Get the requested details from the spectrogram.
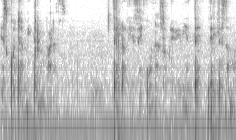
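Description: A woman whispers in a warm tone at a moderate pace, with noticeable background noise behind her. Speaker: vlogger giving advice. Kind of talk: casual vlog chat, heartfelt advice. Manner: warm smiling whisper. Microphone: earbuds.

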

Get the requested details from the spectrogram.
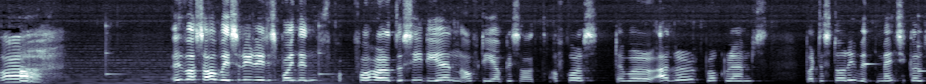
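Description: Music plays in the background as a speaker with a non-native accent talks at a fairly slow pace. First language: non-native English speaker. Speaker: gamer reading a visual novel aloud. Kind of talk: reading story text aloud.

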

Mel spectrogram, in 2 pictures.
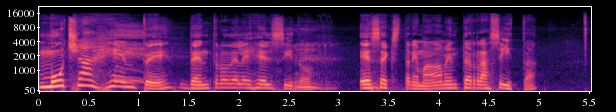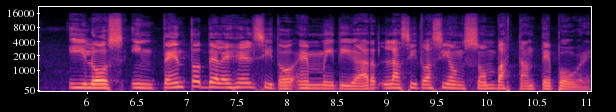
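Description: Over a quiet background and in a dry sound with no echo, a man with a high pitch and lively intonation speaks at a very slow pace. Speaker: YouTuber and army veteran; podcast guest. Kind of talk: casual chat. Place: home room. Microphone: handheld.

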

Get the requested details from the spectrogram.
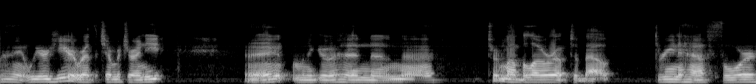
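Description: A man with an unremarkable speaking voice, fairly even intonation and a fairly quick pace, over a quiet background. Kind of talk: tutorial. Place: workshop.

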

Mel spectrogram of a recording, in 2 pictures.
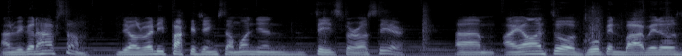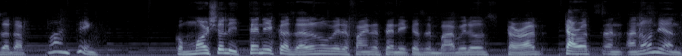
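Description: Faint music plays in the background as a man speaks at a moderate pace with ordinary pitch variation, the sound dry with no echo. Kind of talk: interview answer. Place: farm machine. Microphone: lapel.

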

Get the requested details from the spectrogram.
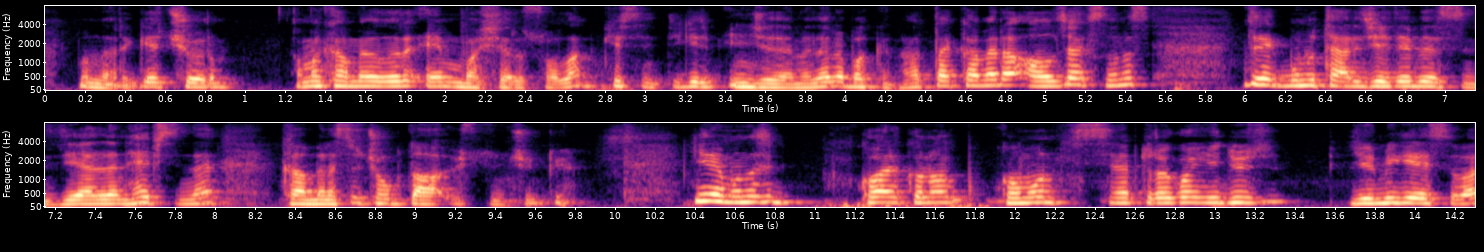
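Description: Speaking at a fairly quick pace, a man uses a high pitch with ordinary pitch variation. His tone is dark and mellow. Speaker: tech YouTuber. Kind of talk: product review. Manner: fast; casual.

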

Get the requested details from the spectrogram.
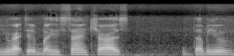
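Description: A man speaks with monotone, flat intonation, and the sound is dry with no echo. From Barbados. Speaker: travel vlogger giving a walking tour. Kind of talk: tour guide narration, walking tour of a church and graveyard. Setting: outdoors at church and graveyard. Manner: informative, conversational, points out sights as he walks. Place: garden. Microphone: phone near.

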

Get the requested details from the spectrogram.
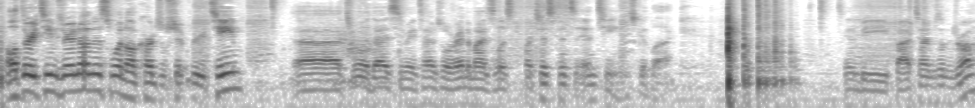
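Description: The speech moves at a fairly quick pace. Loud background noise runs throughout. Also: man. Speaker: card break host. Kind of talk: live-stream commentary. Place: home room.

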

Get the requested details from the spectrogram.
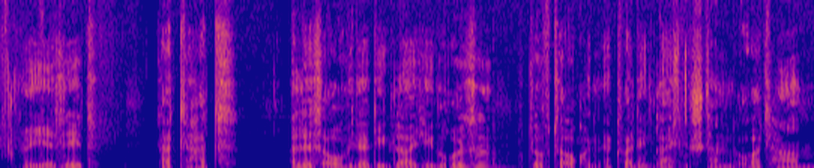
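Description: With a very deep, low pitch and a dark, mellow tone, a man speaks with vocal fry. His pace is fairly quick and his intonation fairly even. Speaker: gaming YouTuber. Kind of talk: casual let's play commentary.

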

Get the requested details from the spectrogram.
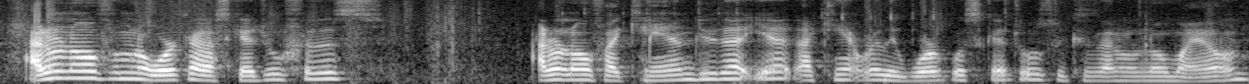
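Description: Over noticeable background noise, a woman speaks at a very fast pace. Her pitch sits in the medium range. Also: ordinary pitch variation. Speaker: gaming video creator. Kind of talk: gameplay commentary.

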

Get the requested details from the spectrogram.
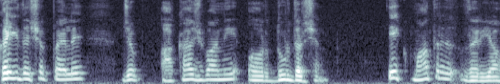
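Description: With lively intonation and a high pitch, a man speaks at a very slow pace. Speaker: interviewer. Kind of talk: interview host introduction. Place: studio. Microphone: lapel.

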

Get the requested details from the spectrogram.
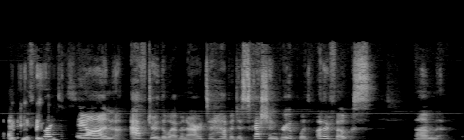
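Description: The tone is bright and sharp, delivered at a moderate pace with ordinary pitch variation. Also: woman. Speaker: webinar host. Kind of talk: host introduction. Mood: warm, smiling. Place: home room.

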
